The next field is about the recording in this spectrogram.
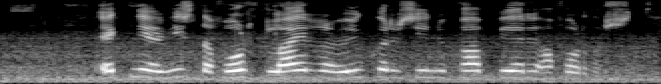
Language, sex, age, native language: Icelandic, female, 50-59, Icelandic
